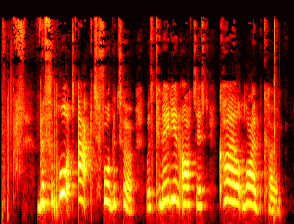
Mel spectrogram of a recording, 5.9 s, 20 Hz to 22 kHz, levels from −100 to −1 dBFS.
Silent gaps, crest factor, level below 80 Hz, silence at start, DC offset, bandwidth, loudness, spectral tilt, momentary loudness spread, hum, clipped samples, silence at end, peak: none; 16 dB; -70 dBFS; 0.05 s; under 0.1%; 17 kHz; -17 LUFS; -3.5 dB/octave; 15 LU; none; under 0.1%; 0.3 s; -2 dBFS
